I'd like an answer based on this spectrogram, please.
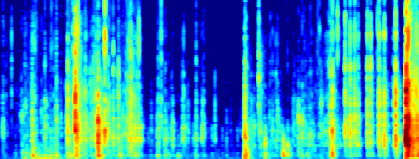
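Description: Plastic packaging crinkling and rustling in the hands as a boxed figurine is taken out, in irregular crackles, with one sharp click near the end.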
